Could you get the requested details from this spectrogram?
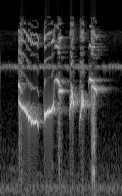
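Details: Male orange-headed thrush song serving as a lure for silent birds: a long descending whistle, a rising whistle, then several short bright varied notes, over a faint steady high tone.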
